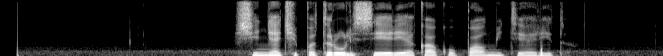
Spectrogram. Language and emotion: Russian, neutral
